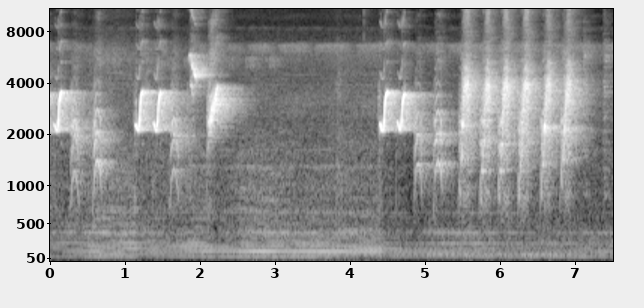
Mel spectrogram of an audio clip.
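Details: Wild-origin green leafbird from Beutong forest in Aceh, song with drongo mimicry fill-in: strong flat whistled notes in short groups, a pause with faint low hum, then a rapid run of high chattering notes.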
